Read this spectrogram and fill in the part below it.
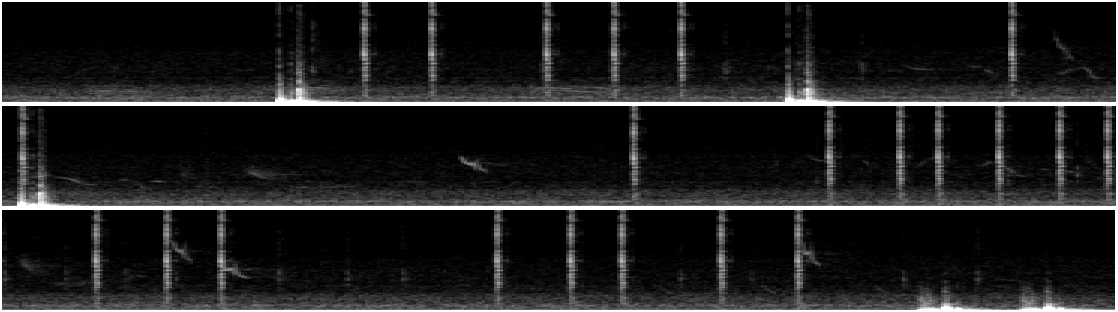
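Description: Short menu clicks tick one after another.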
